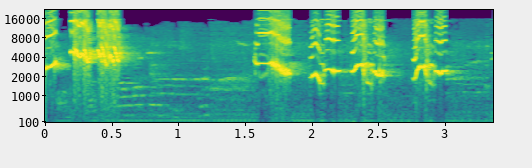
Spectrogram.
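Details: Oriental magpie-robin (kacer) in full 'isian' song: a harsh, loud opening burst, a quiet pause with a faint low hum, then quick clipped whistles that rise and fall.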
